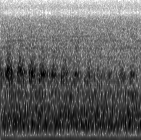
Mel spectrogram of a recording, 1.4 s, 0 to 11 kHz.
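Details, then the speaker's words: Patient exhaling through a Flutter valve during a respiratory therapist's teaching demonstration: steady rattling buzz through one exhalation as the ball oscillates, vibrating the airways to loosen secretions. "okay you've done 10 of those now you notice how that's shaking your lungs with each breath"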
